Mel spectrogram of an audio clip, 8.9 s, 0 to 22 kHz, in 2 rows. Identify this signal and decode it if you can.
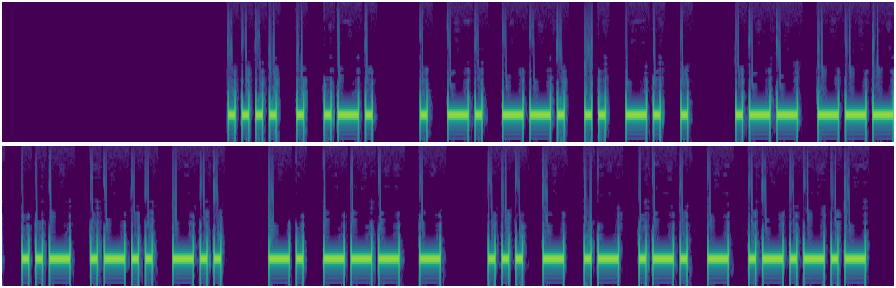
Morse code, heard as a keyed tone, about 34 wpm, 700 Hz. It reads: HER ENGINE WOULD NOT START.
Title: Sentences from Top 1500 Words 35wpm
